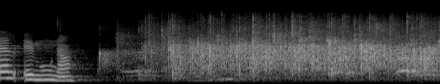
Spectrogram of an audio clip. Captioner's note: everyone claps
